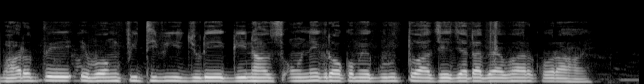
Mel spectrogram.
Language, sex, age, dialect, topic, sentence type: Bengali, male, 18-24, Standard Colloquial, agriculture, statement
